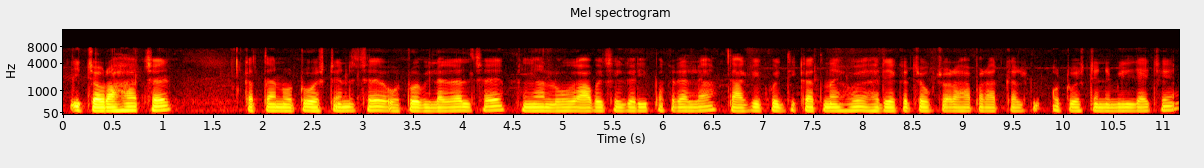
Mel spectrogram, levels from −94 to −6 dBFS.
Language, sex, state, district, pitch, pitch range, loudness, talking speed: Maithili, male, Bihar, Sitamarhi, 110 Hz, 110-115 Hz, -31 LUFS, 195 wpm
